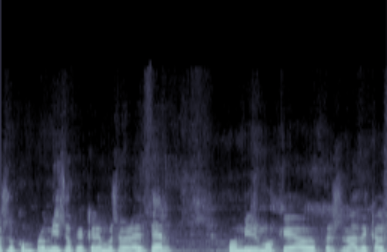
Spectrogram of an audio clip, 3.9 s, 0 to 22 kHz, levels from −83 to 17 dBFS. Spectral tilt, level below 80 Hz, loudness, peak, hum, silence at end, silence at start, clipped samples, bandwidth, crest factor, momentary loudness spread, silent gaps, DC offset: -8.5 dB/octave; -46 dBFS; -13 LUFS; 0 dBFS; none; 0 s; 0 s; under 0.1%; 8 kHz; 12 dB; 4 LU; none; under 0.1%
